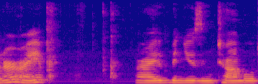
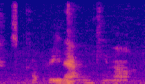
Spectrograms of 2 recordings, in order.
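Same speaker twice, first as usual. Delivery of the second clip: soft whispered aside; whispering; 4 semitones lower, 12 dB quieter, faster than usual. Real, not acted. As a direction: breathe it out under the breath. Whispered aside while crafting.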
